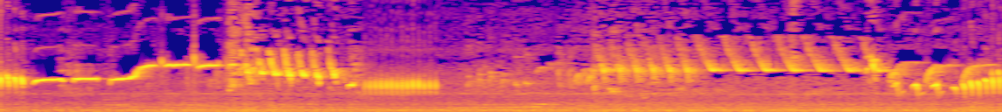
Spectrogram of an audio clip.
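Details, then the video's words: Canary song for exciting females: level whistles rising in steps, a fast rattle, a brief buzzy trill, a short pause, then long runs of rapid repeated slurred notes. "اقوى تغريد كناري للتسميع وتجهيز وتهييج الاناث"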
